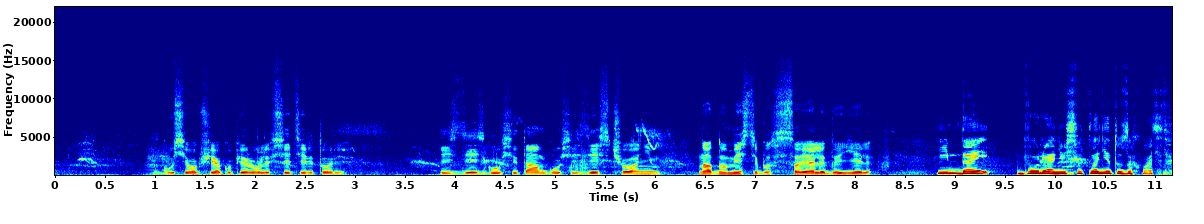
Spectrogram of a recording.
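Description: A young man speaks calmly and close by, outdoors.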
